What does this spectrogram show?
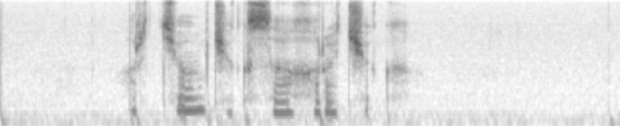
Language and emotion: Russian, sad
